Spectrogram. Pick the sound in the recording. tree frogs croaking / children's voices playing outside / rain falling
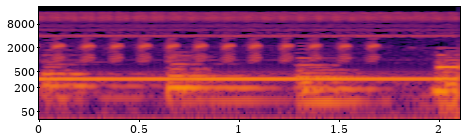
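tree frogs croaking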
